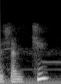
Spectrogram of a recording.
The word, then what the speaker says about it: Shang-Chi: Yo solo sé que si Kevin Feige lo pronuncia Shang-Chi, se llama Shang-Chi.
